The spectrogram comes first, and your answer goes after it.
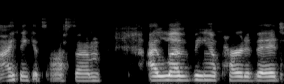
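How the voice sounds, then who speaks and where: At a moderate pace, a woman with a medium pitch speaks in a normal speaking voice, the sound dry and close with no echo. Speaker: behavior health professional and parent coach. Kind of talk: live stream talk. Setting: live video stream.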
